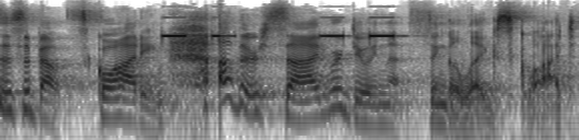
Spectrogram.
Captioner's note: timer beeps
